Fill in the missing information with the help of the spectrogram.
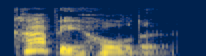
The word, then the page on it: copyholder: British English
